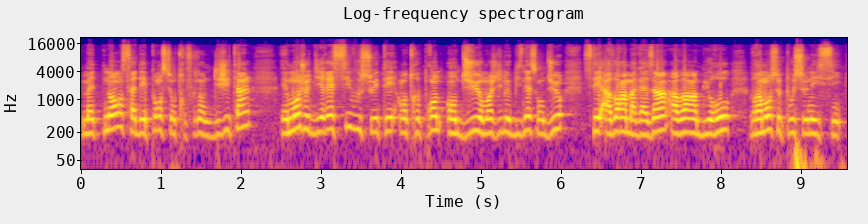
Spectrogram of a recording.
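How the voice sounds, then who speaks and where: A woman's voice: mid-range voice, fairly even intonation, brisk. A woman who grew up in France, talking as a guest in an interview and explaining things step by step, repeating key phrases for emphasis. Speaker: entrepreneur guest. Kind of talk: interview talk.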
